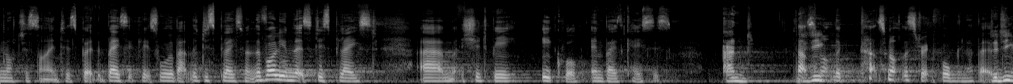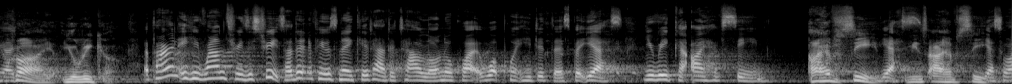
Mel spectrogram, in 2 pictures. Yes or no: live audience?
yes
